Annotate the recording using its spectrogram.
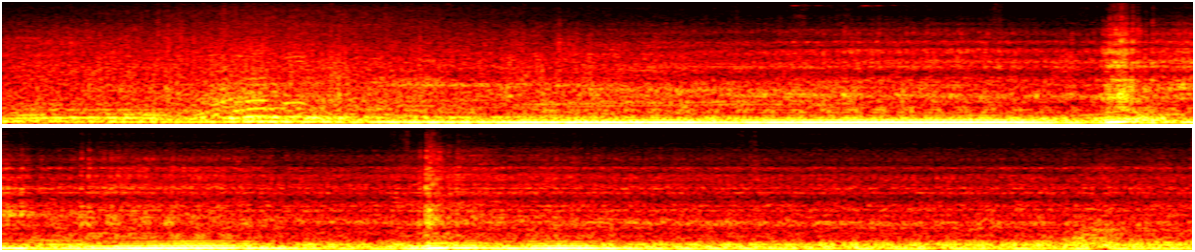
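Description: A car engine idles with a deep rumble and revs up loudly.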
